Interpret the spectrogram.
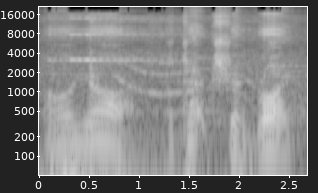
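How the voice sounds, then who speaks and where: A man's voice: on the high side, huge pitch swings, takes it slowly, full character voice. A man playing a casual, curious, slightly hesitant shopkeeper in an amateur audio drama. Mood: puzzled. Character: casual, curious shopkeeper handing over odd supplies. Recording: basic home recording, loud music behind.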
